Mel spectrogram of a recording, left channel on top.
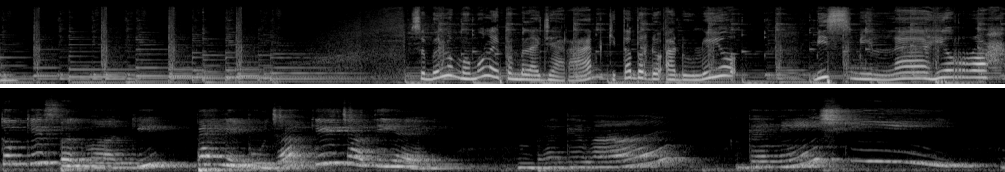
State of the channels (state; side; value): different; both; correlation 0.02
